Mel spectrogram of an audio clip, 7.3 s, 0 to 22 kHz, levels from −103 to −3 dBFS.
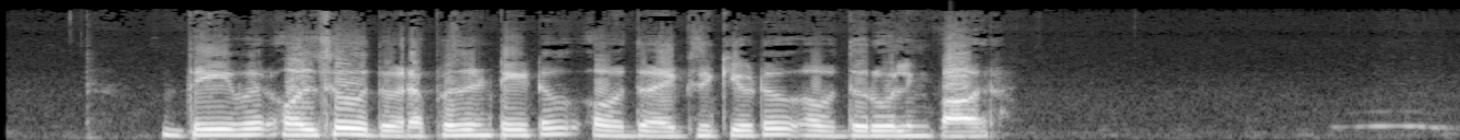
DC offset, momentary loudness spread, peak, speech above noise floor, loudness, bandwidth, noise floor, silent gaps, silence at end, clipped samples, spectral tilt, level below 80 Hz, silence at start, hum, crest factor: under 0.1%; 5 LU; 0 dBFS; 46 dB; -11 LUFS; 16 kHz; -56 dBFS; none; 0.2 s; under 0.1%; -7 dB/octave; -48 dBFS; 0.8 s; none; 12 dB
